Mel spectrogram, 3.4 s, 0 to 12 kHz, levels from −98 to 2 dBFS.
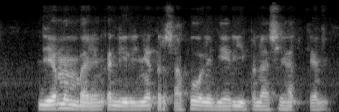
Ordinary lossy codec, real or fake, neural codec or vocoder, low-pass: Opus, 24 kbps; fake; vocoder, 22.05 kHz, 80 mel bands, Vocos; 9.9 kHz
